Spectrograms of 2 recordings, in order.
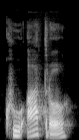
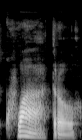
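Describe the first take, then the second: First: The two vowels are said as separate syllables. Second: The two vowels glide together into one syllable. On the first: The speaker calls it wrong. "instead of saying cuatro" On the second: The speaker calls it right. "it blends together and says cuatro, almost like a W is in there"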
